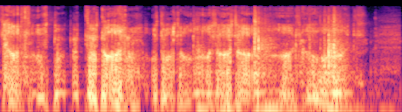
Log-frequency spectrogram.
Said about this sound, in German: Ich schwöre dir, die Nachbarin steht da oben, nimmt einfach nur einen Stuhl und reibt einfach die ganze Zeit so von oben nach unten. Die ganze Zeit. Sie macht nichts anderes.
